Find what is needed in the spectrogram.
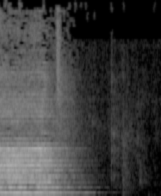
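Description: Mixed chamber choir singing a cappella, holding a chord that cuts off under a second in; the sound dies away in the hall's reverberation, leaving a hush.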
